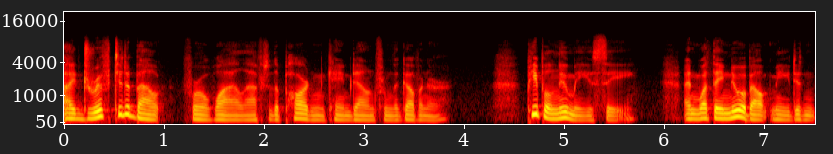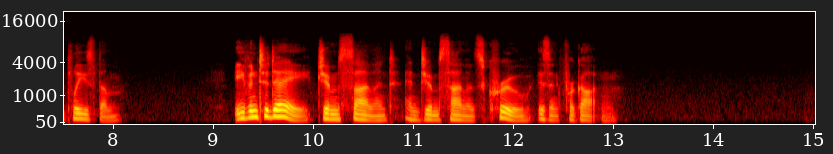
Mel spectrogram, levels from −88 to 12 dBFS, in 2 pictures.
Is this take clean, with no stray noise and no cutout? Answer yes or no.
yes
